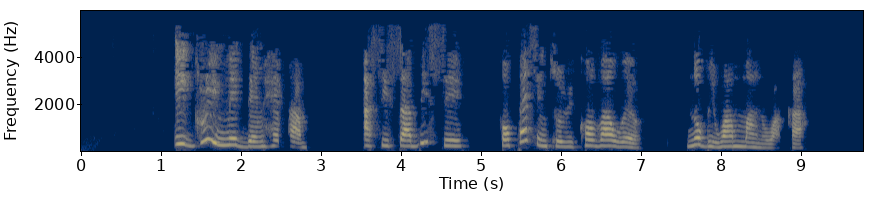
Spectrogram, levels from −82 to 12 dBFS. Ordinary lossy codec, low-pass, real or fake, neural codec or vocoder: MP3, 24 kbps; 5.4 kHz; real; none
